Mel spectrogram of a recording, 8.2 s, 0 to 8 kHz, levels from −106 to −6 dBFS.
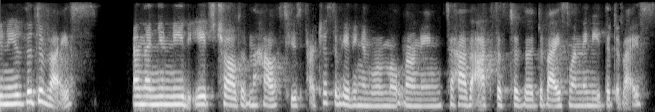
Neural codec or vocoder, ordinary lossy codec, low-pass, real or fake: none; AAC, 48 kbps; 7.2 kHz; real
